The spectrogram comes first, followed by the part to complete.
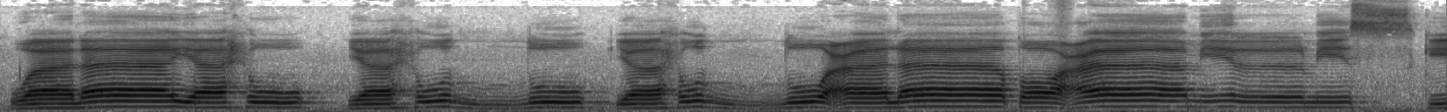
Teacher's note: Kalau di sini du-nya ya otomatis harus dimonyongkan kedua bibirnya ya, karena dia berharokat dhammah. Bahkan dari huruf ha-nya juga sudah manyun ya, sudah dhammah.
